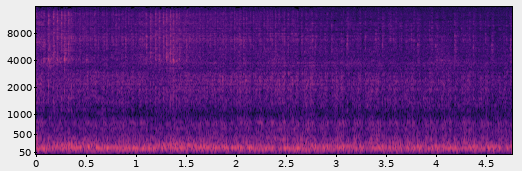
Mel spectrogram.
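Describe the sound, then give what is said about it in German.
A Harley-Davidson Knucklehead motorcycle engine, a design built from 1936 to 1947, runs at a steady idle, giving a loud, continuous low rumble with a fast, even pulse and no clear revving. “Made from 1936 to 1947, this is the Knucklehead engine.”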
